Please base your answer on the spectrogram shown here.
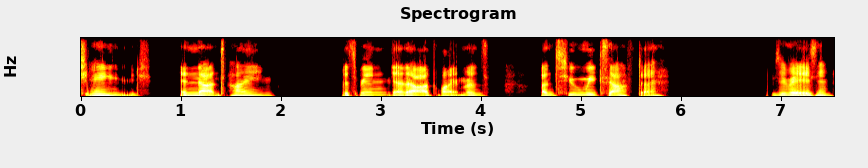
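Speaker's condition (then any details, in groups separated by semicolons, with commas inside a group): Cerebral palsy; present since birth, legs affected, childhood leg operations; mostly uses wheelchair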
